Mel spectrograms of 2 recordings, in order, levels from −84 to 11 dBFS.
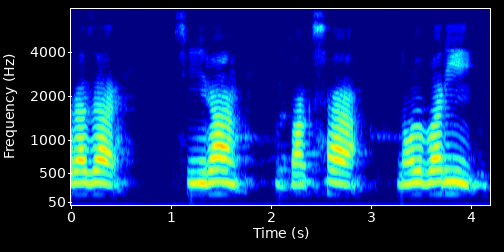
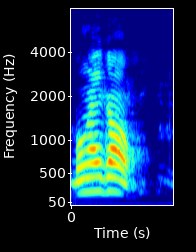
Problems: none marked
